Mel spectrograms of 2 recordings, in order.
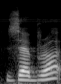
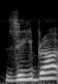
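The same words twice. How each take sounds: First: It is said in a British way. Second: It is said in an American way. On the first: "Zebra is the British pronunciation" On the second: "Zebra is the American pronunciation"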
